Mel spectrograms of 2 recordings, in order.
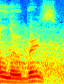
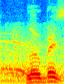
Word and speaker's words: Lubbers: Indonesia Muhammad Ali against Rudy lovers or lubers it's pronounced both ways lubers is probably more technically correct anyway it's the way Rudy wants it said see how luers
